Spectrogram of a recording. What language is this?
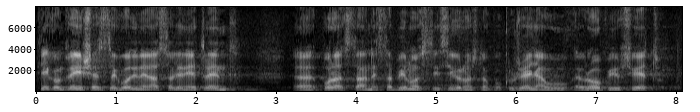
Croatian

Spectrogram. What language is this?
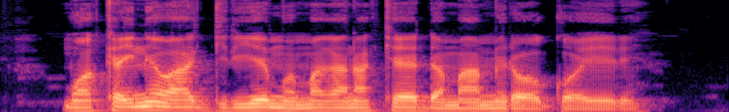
Kikuyu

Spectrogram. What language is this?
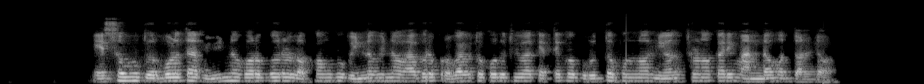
Odia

